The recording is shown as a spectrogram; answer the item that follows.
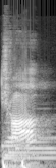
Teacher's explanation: cha is a second tone it's a rising tone so when we say it we need to start low and go up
